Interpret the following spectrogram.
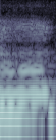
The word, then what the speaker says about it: ओम: word होता है ओम तो ओम का जब उच्चारण करते हैं तो खींच कर करते हैं ओम तो ये सभी क्या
